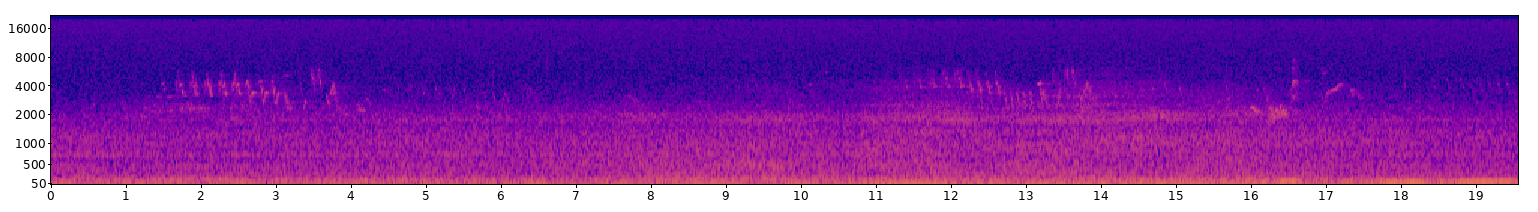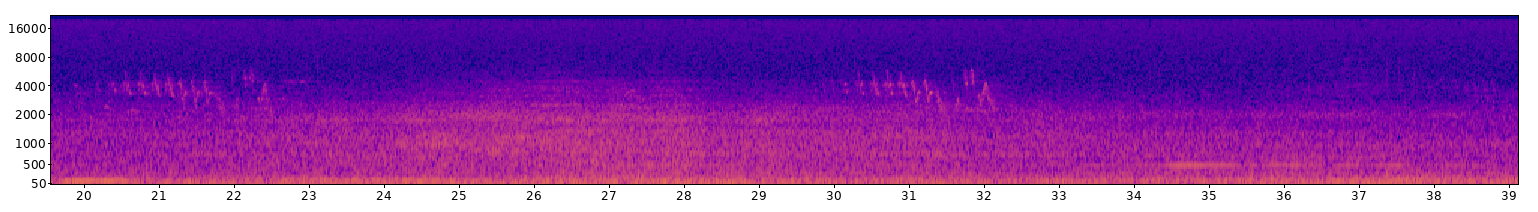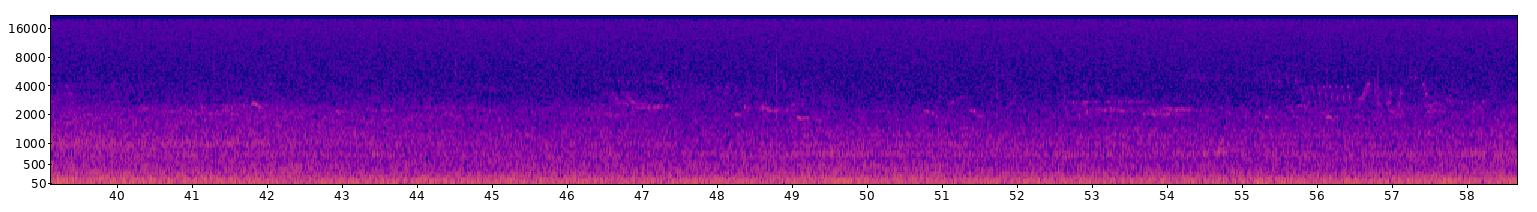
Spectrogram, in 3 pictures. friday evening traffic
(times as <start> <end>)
25.0 40.2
